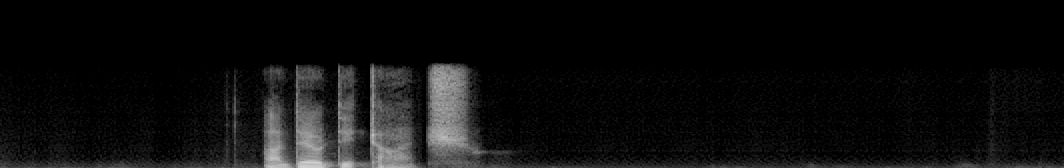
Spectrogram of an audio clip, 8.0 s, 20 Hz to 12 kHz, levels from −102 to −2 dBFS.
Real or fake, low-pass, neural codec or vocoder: fake; 7.2 kHz; codec, 16 kHz, 0.5 kbps, FunCodec, trained on Chinese and English, 25 frames a second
